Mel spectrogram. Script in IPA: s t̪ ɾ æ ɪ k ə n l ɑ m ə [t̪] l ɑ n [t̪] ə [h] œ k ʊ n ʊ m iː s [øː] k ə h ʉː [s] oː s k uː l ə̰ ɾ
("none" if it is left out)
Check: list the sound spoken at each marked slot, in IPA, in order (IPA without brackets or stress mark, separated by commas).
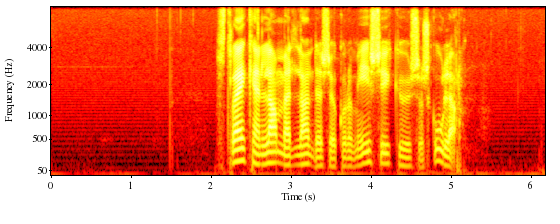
t̪, d̪, s, yː, s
